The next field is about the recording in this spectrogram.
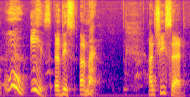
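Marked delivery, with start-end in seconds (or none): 0.1-1.9 put-on high, loud, halting French accent; overdone French imitation. Facilitator asking who the man is, comic French accent. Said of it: "'Cause he's French".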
